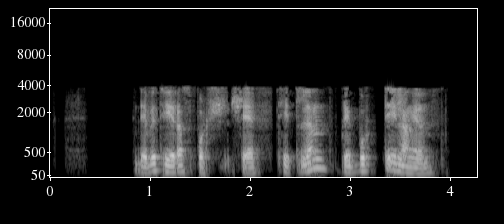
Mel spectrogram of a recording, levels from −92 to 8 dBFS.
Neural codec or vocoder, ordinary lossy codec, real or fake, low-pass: none; AAC, 16 kbps; real; 7.2 kHz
